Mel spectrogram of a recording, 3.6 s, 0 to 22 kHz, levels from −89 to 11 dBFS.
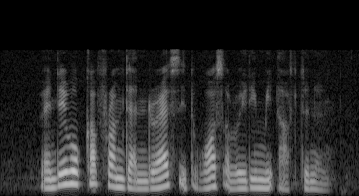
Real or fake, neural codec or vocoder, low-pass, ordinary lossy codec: real; none; none; none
